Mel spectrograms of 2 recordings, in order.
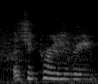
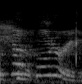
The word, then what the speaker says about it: charcuterie: It could be a charcuterie. I said it wrong. Ooh, charcuterie.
